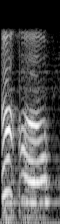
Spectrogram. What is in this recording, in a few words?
uh oh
